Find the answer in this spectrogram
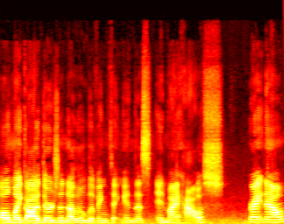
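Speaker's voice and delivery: ordinary delivery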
